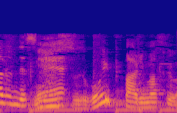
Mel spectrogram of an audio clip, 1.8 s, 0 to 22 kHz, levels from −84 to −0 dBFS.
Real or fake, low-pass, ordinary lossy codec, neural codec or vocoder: real; 7.2 kHz; none; none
